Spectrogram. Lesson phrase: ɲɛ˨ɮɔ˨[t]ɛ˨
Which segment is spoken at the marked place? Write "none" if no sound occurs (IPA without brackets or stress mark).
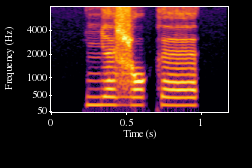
k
